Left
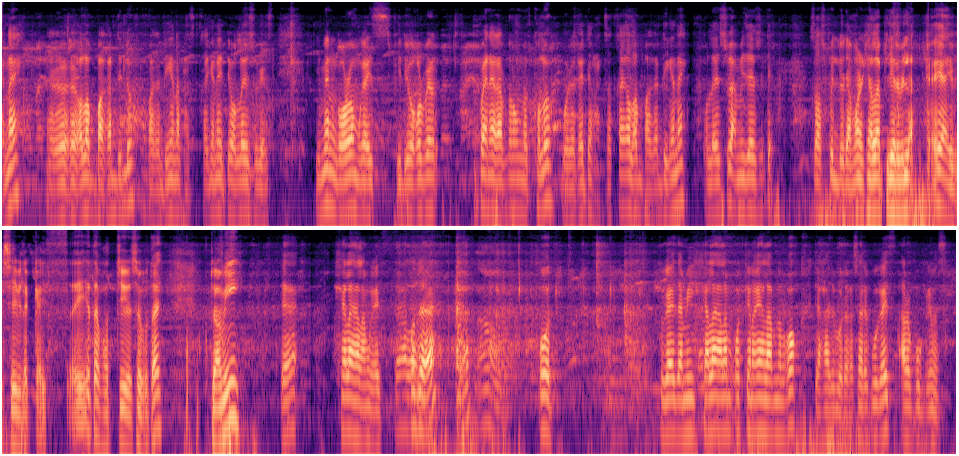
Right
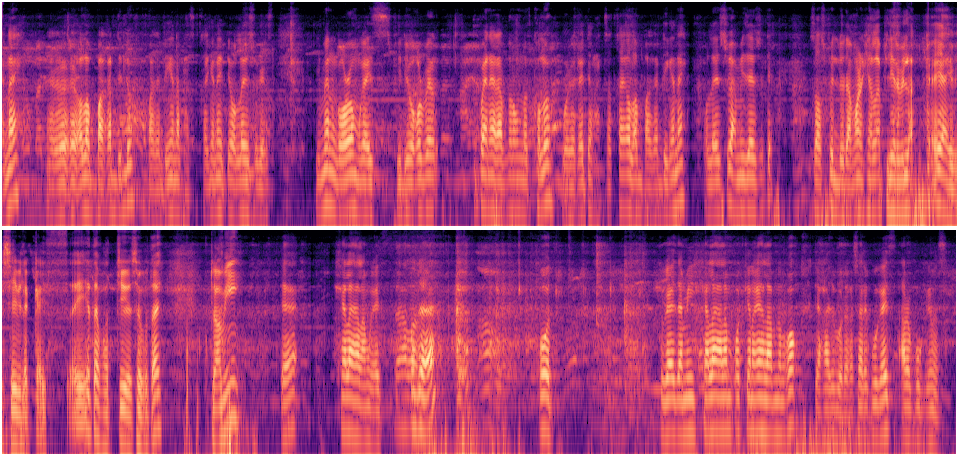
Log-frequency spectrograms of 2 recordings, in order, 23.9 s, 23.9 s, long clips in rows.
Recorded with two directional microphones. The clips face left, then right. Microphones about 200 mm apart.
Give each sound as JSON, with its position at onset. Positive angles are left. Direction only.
{"t": 0.0, "sound": "a man's voice", "side_deg": 0}
{"t": 10.8, "sound": "speech", "side_deg": 55}
{"t": 11.2, "sound": "speech", "side_deg": 35}
{"t": 11.5, "sound": "a man's voice", "side_deg": 10}
{"t": 14.1, "sound": "speech", "side_deg": 30}
{"t": 14.5, "sound": "speech", "side_deg": 50}
{"t": 15.4, "sound": "a man's voice", "side_deg": 0}
{"t": 18.6, "sound": "a man's voice", "side_deg": 5}
{"t": 20.1, "sound": "a man's voice", "side_deg": 0}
